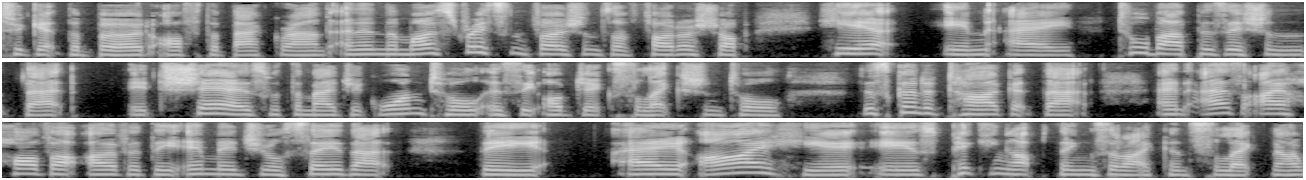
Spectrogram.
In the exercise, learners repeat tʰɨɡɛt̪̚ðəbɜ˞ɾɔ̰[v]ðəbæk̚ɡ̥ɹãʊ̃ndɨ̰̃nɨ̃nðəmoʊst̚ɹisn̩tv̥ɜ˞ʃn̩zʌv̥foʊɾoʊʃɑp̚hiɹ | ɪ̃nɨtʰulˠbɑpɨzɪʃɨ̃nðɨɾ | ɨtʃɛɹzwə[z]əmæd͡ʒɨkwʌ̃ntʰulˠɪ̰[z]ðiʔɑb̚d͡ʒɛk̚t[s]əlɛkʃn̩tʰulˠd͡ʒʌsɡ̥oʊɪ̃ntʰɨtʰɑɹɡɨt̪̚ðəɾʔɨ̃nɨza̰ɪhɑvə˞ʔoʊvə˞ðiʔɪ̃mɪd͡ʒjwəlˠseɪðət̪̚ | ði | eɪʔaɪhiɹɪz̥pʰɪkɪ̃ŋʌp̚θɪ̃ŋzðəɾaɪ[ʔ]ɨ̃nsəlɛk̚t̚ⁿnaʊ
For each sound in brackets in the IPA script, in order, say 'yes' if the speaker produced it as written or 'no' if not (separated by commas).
no, no, yes, yes, no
